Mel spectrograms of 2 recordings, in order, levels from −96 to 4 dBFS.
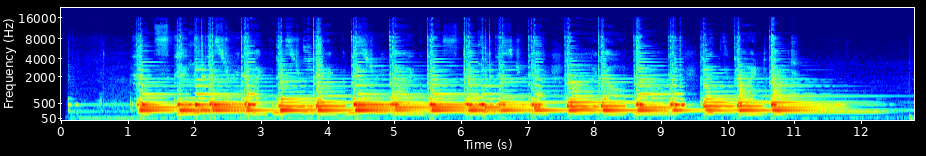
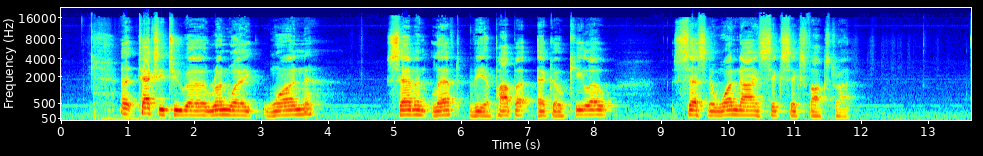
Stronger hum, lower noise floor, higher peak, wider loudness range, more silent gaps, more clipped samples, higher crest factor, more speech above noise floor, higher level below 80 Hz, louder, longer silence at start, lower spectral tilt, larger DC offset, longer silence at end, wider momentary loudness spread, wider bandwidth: neither; about the same, -51 dBFS vs -49 dBFS; about the same, 0 dBFS vs 0 dBFS; about the same, 4 LU vs 4 LU; neither; neither; about the same, 16 dB vs 16 dB; about the same, 36 dB vs 35 dB; second, -56 dBFS vs -48 dBFS; second, -17 LUFS vs -14 LUFS; second, 0.1 s vs 0.45 s; first, -7.5 dB/octave vs -4.5 dB/octave; neither; second, 0.7 s vs 1.85 s; second, 8 LU vs 15 LU; second, 9 kHz vs 17.5 kHz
